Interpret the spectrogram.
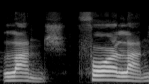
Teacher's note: So, there's equal stress in for and in lunch. Uh-uh. If you want to sound American, you you need to reduce the fur and stress the lunch so the lunch can really pop out.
